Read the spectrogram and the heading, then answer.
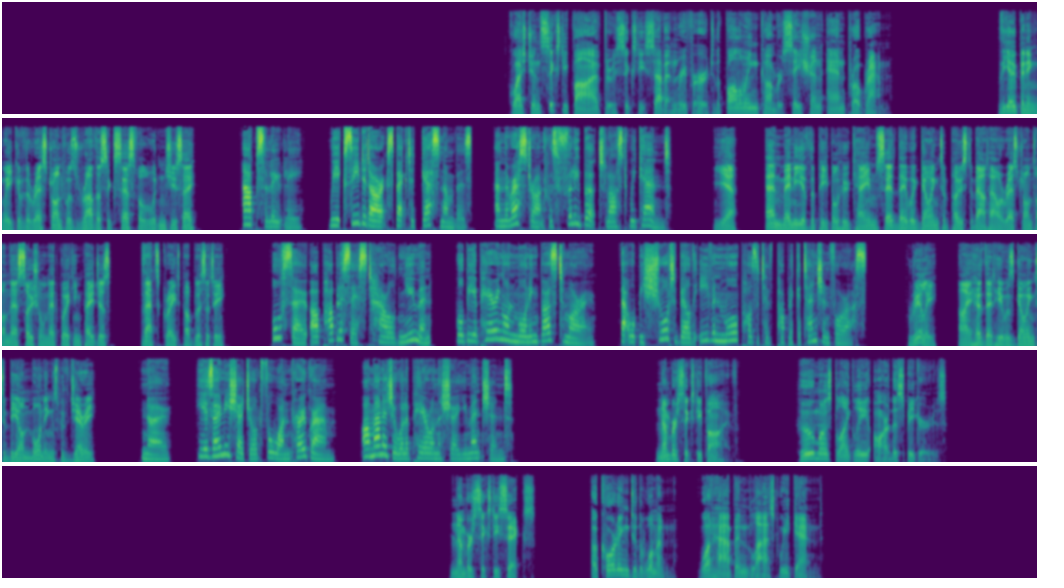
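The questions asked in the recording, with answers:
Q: Who most likely are the speakers?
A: Restaurant staff

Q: According to the woman, what happened last weekend?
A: The restaurant was fully booked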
